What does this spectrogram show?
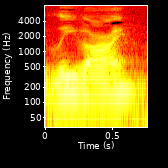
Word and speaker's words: Levi: Levi.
